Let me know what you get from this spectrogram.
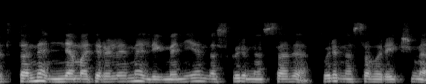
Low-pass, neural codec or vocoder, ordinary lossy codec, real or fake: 7.2 kHz; none; MP3, 96 kbps; real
